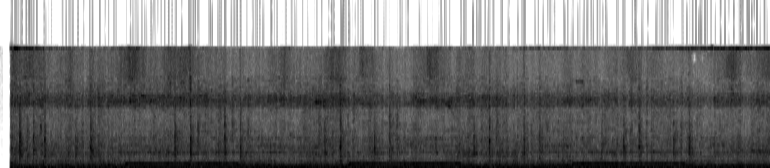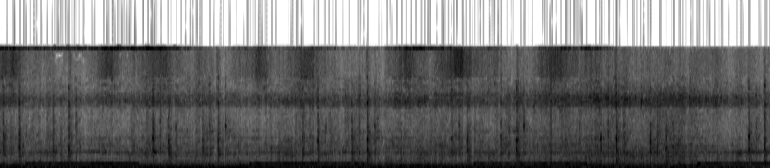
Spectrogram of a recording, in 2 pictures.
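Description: Passenger train carriages rushing past on the rails with a heavy, continuous rumble of wheels and running gear, plus repeated clacks over the rail joints. Over it the level-crossing warning alarm keeps sounding, switching back and forth between a higher and a lower tone, each held about a second.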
